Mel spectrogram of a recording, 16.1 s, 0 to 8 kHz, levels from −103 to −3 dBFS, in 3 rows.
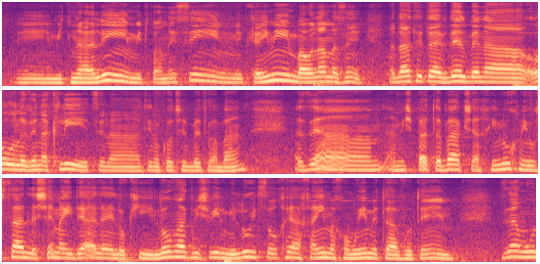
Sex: male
